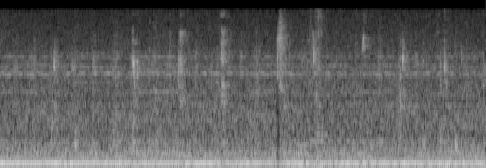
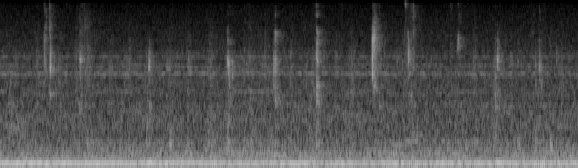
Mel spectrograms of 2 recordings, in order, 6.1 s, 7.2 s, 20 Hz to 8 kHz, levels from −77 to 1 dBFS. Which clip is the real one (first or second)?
first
